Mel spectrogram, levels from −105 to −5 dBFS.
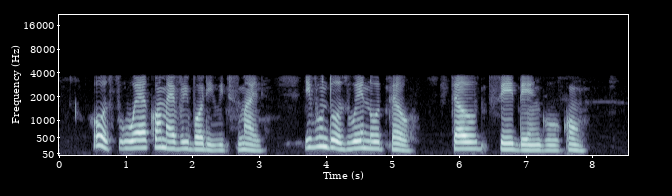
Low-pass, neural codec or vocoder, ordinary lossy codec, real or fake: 3.6 kHz; none; none; real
